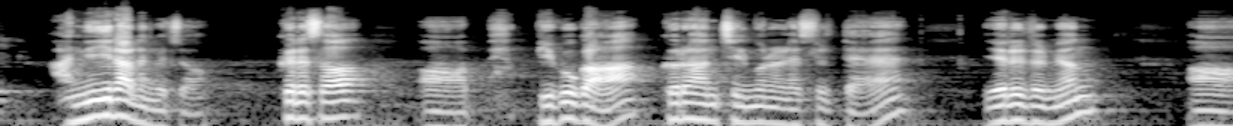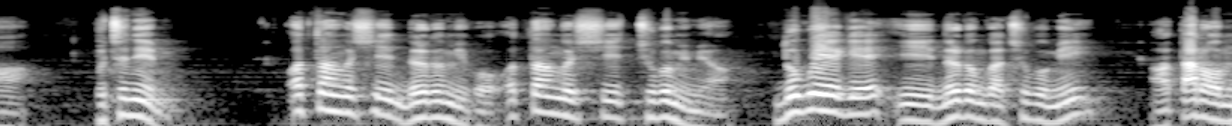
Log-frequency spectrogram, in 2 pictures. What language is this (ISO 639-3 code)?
kor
